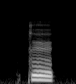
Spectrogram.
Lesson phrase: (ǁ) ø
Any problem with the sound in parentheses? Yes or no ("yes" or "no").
yes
